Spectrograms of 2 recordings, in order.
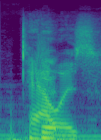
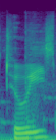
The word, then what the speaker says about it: Touyz: know a powerful SP it is spelled tues and I'm almost convinced it is tues but my granddad said it was towers and we just sort of stuck with it but I'm not convinced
